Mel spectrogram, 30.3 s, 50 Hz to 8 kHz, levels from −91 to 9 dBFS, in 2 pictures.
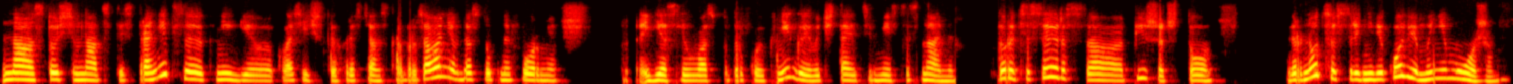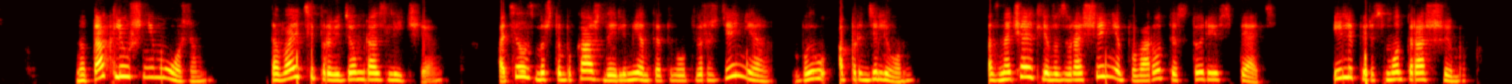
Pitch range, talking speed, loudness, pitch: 195-240 Hz, 115 wpm, -20 LUFS, 215 Hz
